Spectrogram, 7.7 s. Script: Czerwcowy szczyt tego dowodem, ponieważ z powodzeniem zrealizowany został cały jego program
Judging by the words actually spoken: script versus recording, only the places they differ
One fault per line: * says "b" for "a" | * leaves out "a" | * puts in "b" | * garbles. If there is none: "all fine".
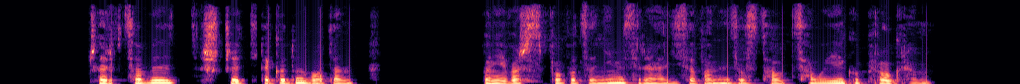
all fine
